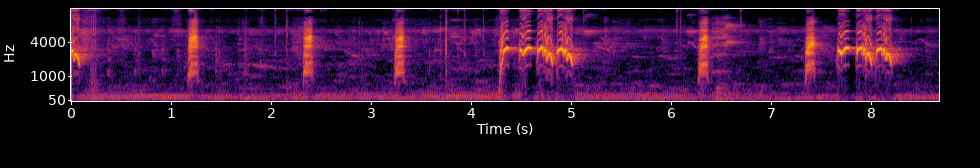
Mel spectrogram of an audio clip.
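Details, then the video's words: Albino sooty-headed bulbul singing actively: sharp, clicking single chips about once a second alternate with two bubbly, rolling phrases of looping whistled notes. "kutilang albino gacor"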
